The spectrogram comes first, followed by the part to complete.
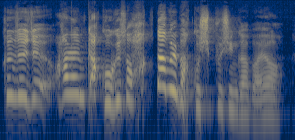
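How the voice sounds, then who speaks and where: High-voiced woman from north korea doing a church testimony, big swinging pitch, acts out every scene. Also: fast. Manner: animated and dramatic, acting out past scenes. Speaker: testimony speaker at a church service.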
